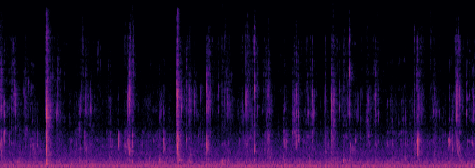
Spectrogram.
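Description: Close-miked chewing of raw beef: scattered wet mouth clicks and smacks over a faint steady hum.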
